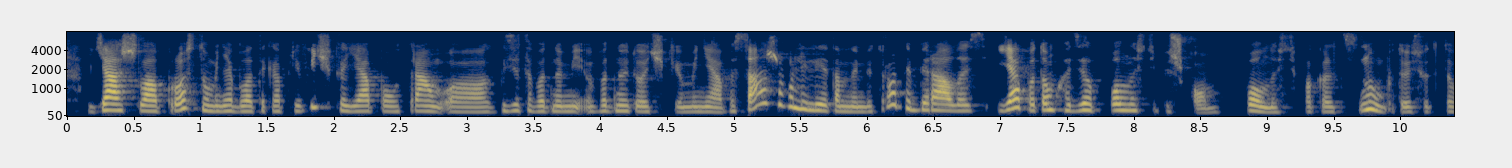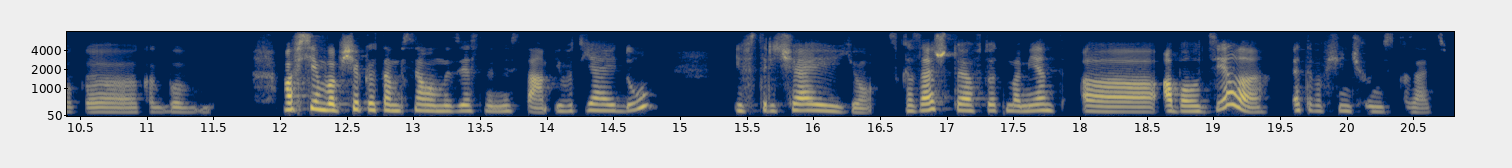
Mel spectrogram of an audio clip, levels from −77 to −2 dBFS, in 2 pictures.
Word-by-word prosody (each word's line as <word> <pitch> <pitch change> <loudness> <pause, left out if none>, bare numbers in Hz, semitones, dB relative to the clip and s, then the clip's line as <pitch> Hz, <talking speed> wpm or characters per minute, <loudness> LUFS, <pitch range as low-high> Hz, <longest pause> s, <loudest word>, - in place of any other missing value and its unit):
Я 220 +6 +8
шла 205 -3 +4
просто, 210 +3 -1
у - - -2
меня 190 +1 -2
была 185 +1 -1
такая 185 +1 -8
привычка, 270 - -6
я 190 0 +1
по 190 0 -8
утрам, 180 -3 -1
э, - - -20
где-то 205 +1 -8
в - - -10
одной 185 0 -3
ме 180 -1 -5
в 180 - -10
одной 195 0 -3
точке 175 -2 -6
меня 170 -1 -2
высаживали, 345 - +1
летом 205 -5 0
на - - -2
метро 180 - -3
добиралась, 215 -6 +1
я 265 +9 +6
потом 230 -3 0
ходила 215 +2 -1
полностью 215 -1 -1
пешком. 155 -5 -8 0.2
Полностью 160 -6 0
по 175 - -8
кольце 170 +3 -9
ну 250 -7 +3
то - - -9
есть, 170 +1 -8
вот 170 - -15
это 175 - -9
вот, 170 0 -13
э, 160 0 -4
как 160 0 -12
бы. 160 -2 -8 0.6
По 245 - +9
всем 245 +1 +5
вообще 220 +3 +6
к 235 -1 +2
там 220 -3 +1
самым 200 -2 0
известным 195 -1 -4
местам. 190 0 -2
И 195 - -5
вот 195 +1 -9
я 210 -1 0
иду 285 - -3 0.6
и 205 - -4
встречаю 210 +1 +1
ее. 155 -6 -6
Сказать, 215 +5 +2
что 220 - +6
я 210 - +5
в 205 - -14
тот 210 0 -5
момент, 205 +1 -1
э, - - -29 0.7
обалдела, 185 -3 +3 0.2
это 215 +1 -5
вообще 195 0 -10
ничего 180 -1 -8
не 170 - -8
сказать. 160 -3 -12
195 Hz, 200 wpm, -23 LUFS, 175-215 Hz, 0.7 s, По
